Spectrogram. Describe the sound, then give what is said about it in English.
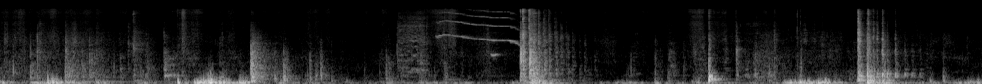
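Zombies force a door open in the White House: heavy, irregular thuds and rattling blows, a sharp creaking squeal midway, and low rumbling scrapes, fairly loud, with no voices. “Zombies are right outside my door. Oh no, they're breaking in.”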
